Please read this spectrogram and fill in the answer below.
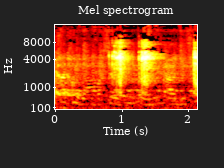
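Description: A handheld novelty sound-effect box playing its gun effect through its small speaker: two short, tinny bangs about a second in, a third of a second apart.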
